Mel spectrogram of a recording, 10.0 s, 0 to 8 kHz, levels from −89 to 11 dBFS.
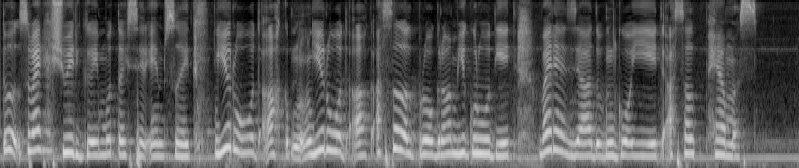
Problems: background sounds at intervals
